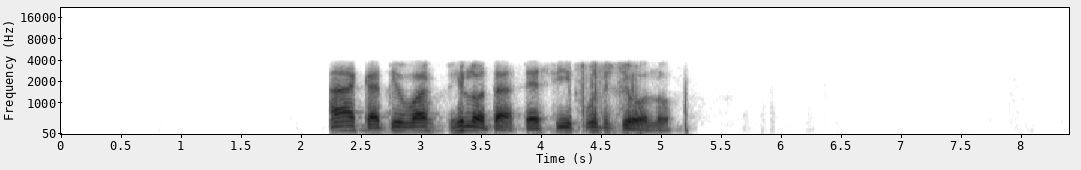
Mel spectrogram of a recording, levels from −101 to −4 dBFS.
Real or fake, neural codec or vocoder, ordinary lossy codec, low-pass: fake; codec, 44.1 kHz, 7.8 kbps, Pupu-Codec; Opus, 16 kbps; 3.6 kHz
